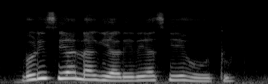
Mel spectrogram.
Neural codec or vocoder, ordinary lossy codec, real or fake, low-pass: autoencoder, 48 kHz, 128 numbers a frame, DAC-VAE, trained on Japanese speech; Opus, 32 kbps; fake; 19.8 kHz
